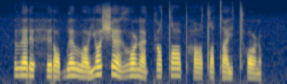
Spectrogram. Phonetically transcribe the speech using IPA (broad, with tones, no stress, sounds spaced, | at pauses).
ð ɛ˦ ɾ ɪ˧ h ɪ˧ ɾ ɔ˨ b ɛ˦ β ʌ˨ j ʌ˦ ʃ ɛ˦˨ ɣ ɔ˦ ɳ æ˨ k u˧ tˤ æ˦ pʰ ʌ˨ j tˤ ə˨ t̪ æ˨ j tʰ ɔ˨ ɳ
